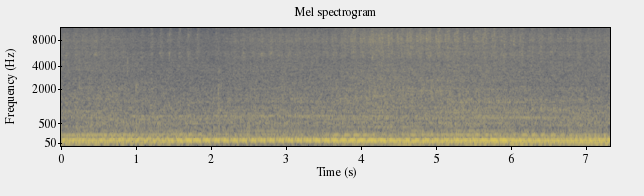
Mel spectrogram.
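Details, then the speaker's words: 1977 Ford Bronco Ranger, frame-off restored, 302 V8, 3-speed manual, about 41,260 miles, dual exhaust; steady, even low burble with regular exhaust pulse, mild tone, no ticks or misses; healthy normal idle. "Nice sound from the dual exhaust. Nothing obnoxious, but nice little tone. Fires right up."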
